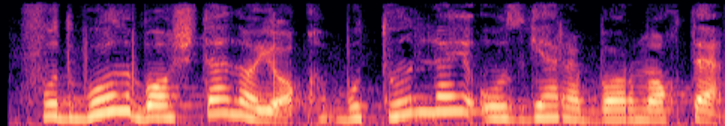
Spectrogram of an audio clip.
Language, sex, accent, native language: Uzbek, female, Andijon, Uzbek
